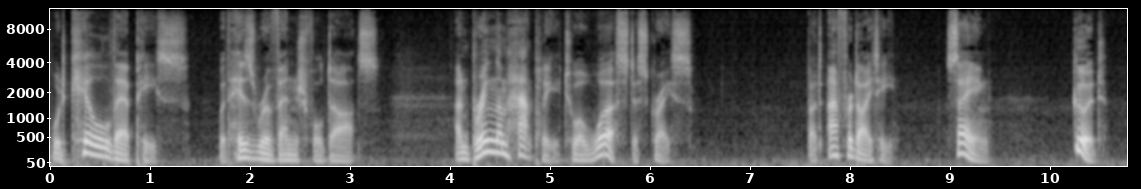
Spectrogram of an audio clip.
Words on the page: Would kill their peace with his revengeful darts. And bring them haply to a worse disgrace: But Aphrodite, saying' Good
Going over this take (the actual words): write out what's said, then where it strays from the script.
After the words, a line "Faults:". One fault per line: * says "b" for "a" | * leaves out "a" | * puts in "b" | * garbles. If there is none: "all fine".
Would kill their peace with his revengeful darts. And bring them haply to a worse disgrace: But Aphrodite, saying' Good
Faults:
all fine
